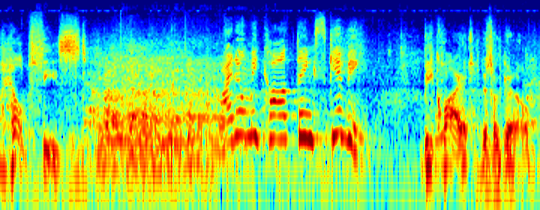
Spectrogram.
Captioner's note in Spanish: Risas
